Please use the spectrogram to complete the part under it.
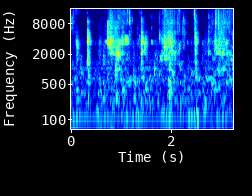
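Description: Sanitizer water runs from the opened draw spout of a soft serve machine with the pump engaged, a gushing, splashing flow with uneven spurts and no speech.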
